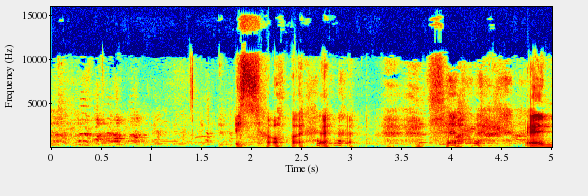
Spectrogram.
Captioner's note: some giggles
